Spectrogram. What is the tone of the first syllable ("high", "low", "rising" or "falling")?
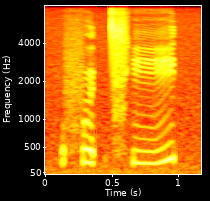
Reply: low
